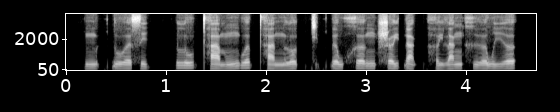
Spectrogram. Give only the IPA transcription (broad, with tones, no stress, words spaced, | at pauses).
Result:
nə˨˩k̚ɗu˨˩˨ə̯si˨˩k̚ | lu˧˥t̪ʰa˨˩˨m ŋu˧˥ə̯ t̪ʰa˨˩nlo˦˥t̚ cə˨˩k̚ɗə˨˩˦wxəː˧ŋ ʂə˧˥jɗa˨˩k̚ hə˨˩˨jla˧ŋxɨ˨˩˦ə̯wi˧˥ə̯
